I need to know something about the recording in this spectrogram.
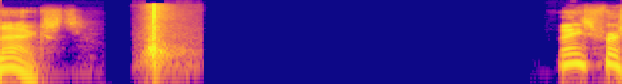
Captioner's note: golf swing sound effect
